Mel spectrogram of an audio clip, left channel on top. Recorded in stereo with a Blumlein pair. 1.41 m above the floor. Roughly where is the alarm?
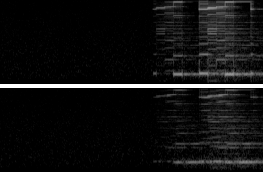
Ahead left.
